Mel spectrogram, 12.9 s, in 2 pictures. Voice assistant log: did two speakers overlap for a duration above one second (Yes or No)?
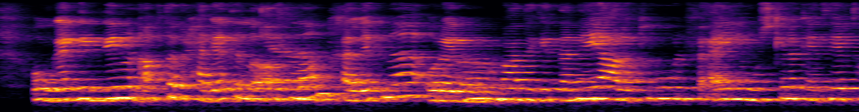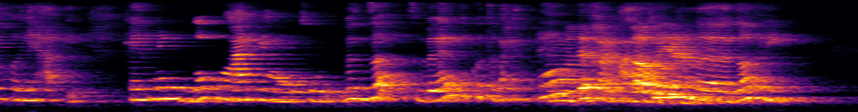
No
